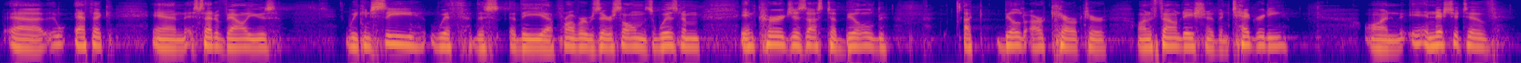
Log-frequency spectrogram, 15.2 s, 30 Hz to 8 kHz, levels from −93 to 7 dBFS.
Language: English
